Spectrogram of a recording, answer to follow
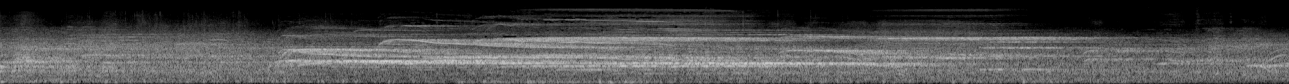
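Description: Audience cheering with many shrill, high-pitched screams and shouts. It starts suddenly about three seconds in, after steady music, and dies down near the end.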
